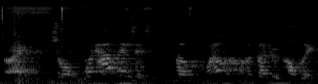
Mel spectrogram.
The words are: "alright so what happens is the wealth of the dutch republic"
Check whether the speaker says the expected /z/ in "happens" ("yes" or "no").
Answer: yes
